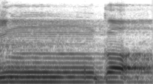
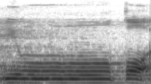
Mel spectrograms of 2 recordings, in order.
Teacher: Kalau ingqo jadinya kaf itu tapi inqo agak ke belakang qof itu ya hurufnya qadir.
